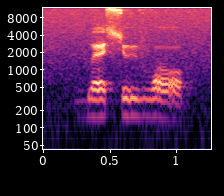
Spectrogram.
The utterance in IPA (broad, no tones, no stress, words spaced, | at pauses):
bɛsyvɔ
